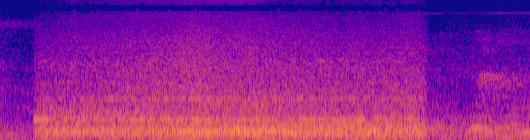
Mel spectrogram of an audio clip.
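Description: A train engine rumbles and hums loudly as it passes close by.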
